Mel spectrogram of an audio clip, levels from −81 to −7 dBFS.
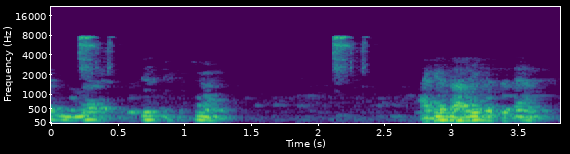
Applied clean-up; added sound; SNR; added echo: classical method WPE with log-MMSE.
